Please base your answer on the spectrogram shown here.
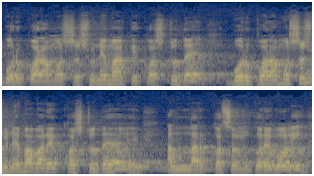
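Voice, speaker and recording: A man delivers a fiery sermon in a high, sharp, forceful voice. He shouts and chants in a sing-song way, pressing the crowd to call back. His voice rings through a large, echoey hall with a long reverb. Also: steady tone, moderate pace. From Bangladesh. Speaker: preacher.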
